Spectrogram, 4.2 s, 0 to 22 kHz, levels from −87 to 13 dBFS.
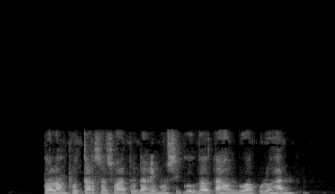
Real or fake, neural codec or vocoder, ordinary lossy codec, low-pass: real; none; AAC, 48 kbps; 7.2 kHz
